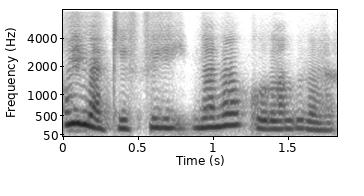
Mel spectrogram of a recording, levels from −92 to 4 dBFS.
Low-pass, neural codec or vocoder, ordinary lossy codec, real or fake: none; codec, 16 kHz, 0.5 kbps, FreqCodec, smaller model; none; fake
